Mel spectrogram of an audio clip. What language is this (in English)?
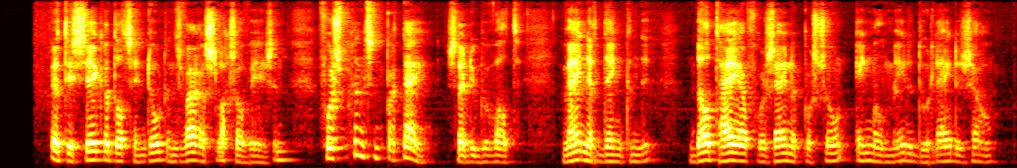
Dutch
